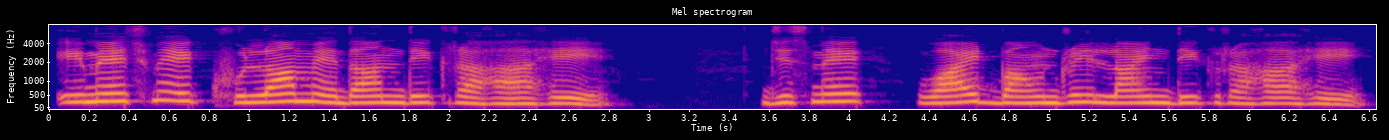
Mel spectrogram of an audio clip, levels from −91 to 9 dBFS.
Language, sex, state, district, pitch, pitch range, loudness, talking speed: Hindi, female, Arunachal Pradesh, Lower Dibang Valley, 230 Hz, 205-255 Hz, -16 LUFS, 135 wpm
